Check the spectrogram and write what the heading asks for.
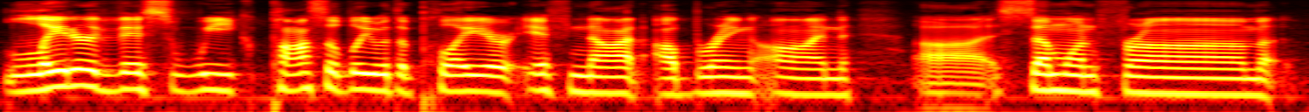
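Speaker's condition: No condition

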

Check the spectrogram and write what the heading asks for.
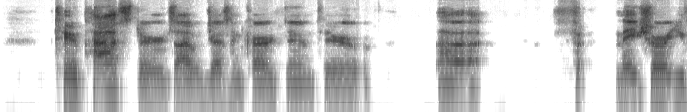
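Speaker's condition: Cerebral palsy; multiple orthopedic leg surgeries by age seven

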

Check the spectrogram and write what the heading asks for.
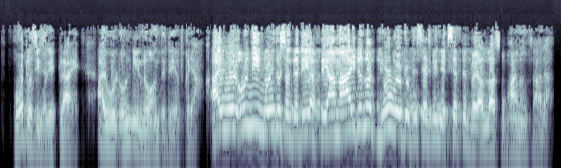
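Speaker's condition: No condition

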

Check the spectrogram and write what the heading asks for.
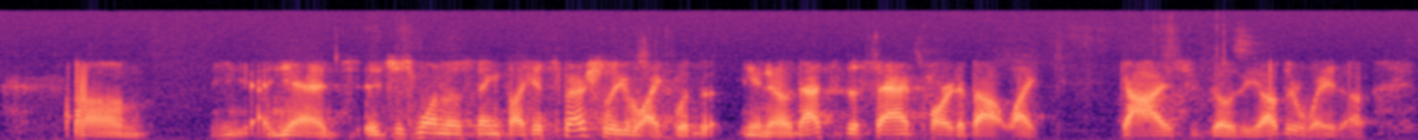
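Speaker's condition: Cleft palate; congenital

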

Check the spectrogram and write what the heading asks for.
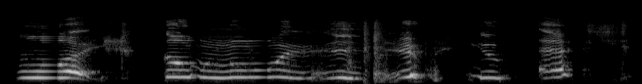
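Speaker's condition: Cerebral palsy; cerebral palsy since childhood

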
